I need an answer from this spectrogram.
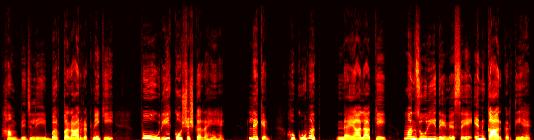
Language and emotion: Urdu, disgusted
